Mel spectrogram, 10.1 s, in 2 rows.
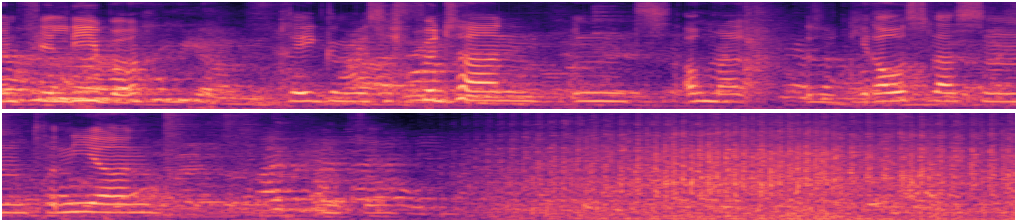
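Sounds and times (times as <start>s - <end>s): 
speech: 0.0s - 7.2s
truck engine arriving: 7.1s - 10.1s.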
